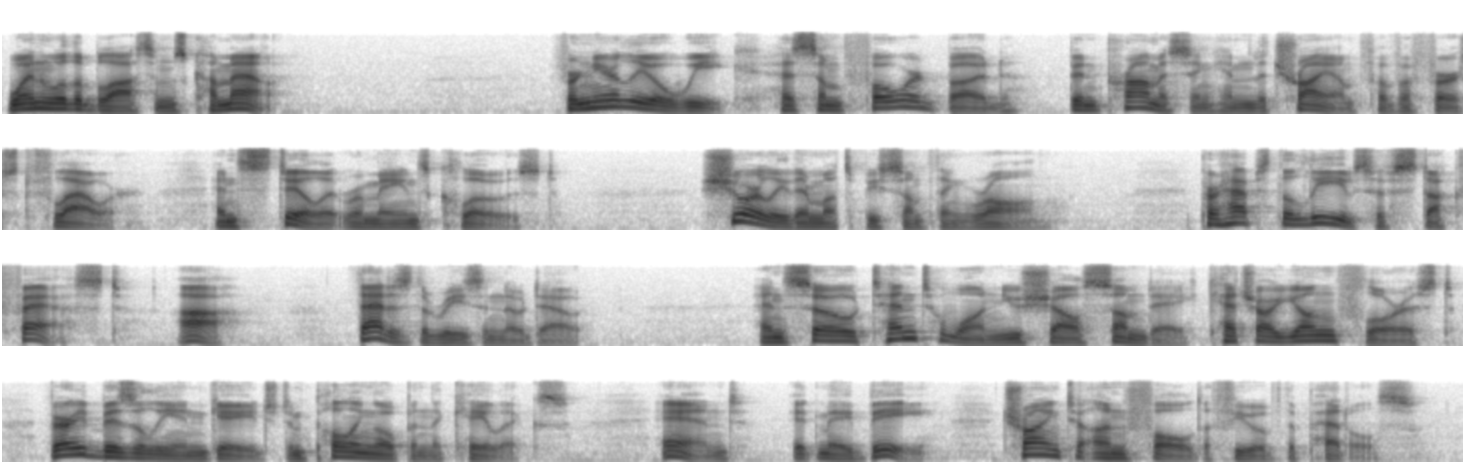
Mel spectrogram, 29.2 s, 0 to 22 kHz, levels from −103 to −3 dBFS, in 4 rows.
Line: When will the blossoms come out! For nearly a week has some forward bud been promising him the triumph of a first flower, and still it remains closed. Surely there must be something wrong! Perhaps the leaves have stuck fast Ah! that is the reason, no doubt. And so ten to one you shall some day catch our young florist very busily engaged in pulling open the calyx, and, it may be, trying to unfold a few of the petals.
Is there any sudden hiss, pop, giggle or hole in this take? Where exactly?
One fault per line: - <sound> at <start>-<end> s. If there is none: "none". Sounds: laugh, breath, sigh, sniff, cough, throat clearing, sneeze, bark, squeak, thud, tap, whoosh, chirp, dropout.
- dropout at 11.5-11.5 s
